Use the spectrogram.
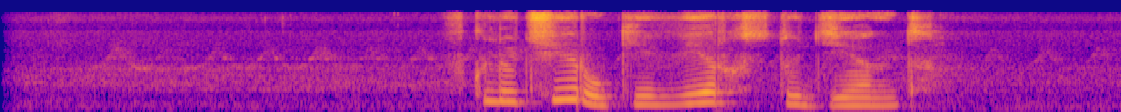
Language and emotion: Russian, sad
